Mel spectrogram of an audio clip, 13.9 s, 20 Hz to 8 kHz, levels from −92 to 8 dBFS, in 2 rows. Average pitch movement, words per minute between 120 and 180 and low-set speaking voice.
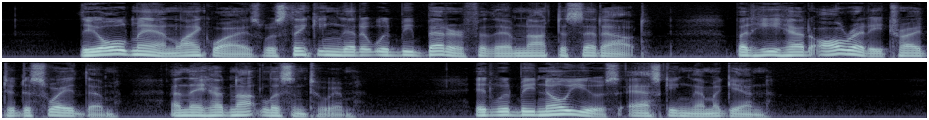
Yes: average, 4.9 semitones; average, 175 wpm; low, 110 Hz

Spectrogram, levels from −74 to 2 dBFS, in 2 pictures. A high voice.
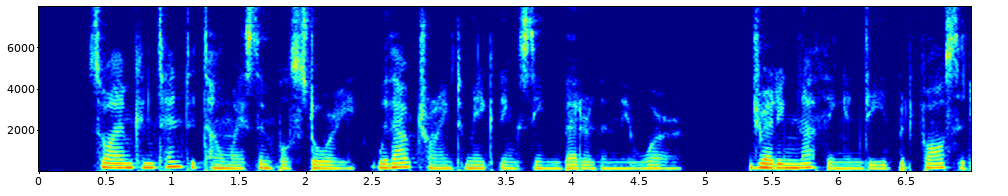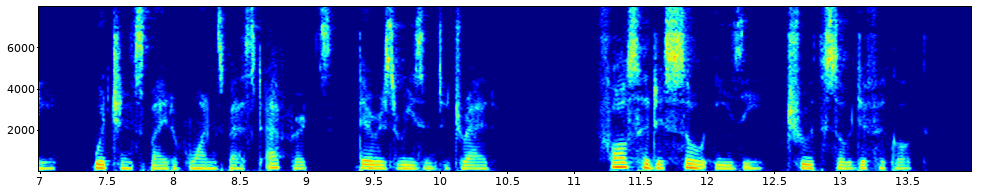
No: medium, 160 Hz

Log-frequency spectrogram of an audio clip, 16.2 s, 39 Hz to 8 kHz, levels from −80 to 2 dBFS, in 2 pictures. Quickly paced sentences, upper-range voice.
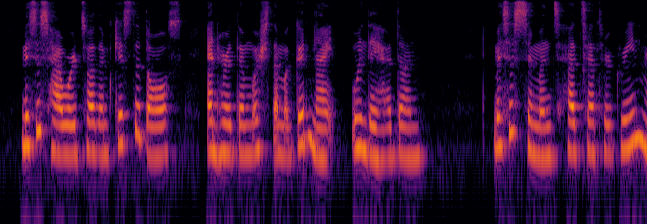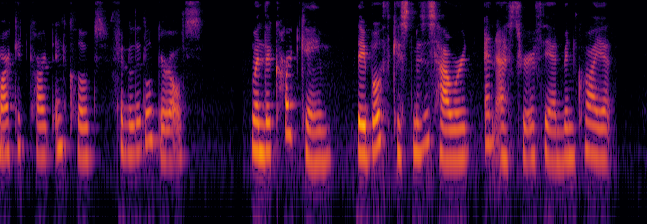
No: average, 185 wpm; high, 210 Hz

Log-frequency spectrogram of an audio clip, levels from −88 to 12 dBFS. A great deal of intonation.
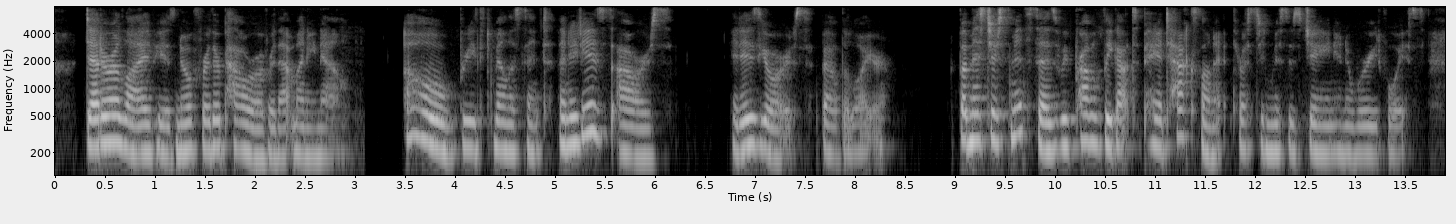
No: average, 3.3 semitones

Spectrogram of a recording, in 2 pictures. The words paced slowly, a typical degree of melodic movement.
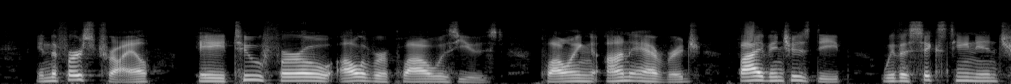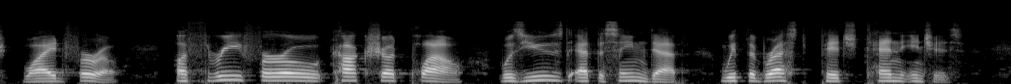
Yes: slow, 125 wpm; average, 3.9 semitones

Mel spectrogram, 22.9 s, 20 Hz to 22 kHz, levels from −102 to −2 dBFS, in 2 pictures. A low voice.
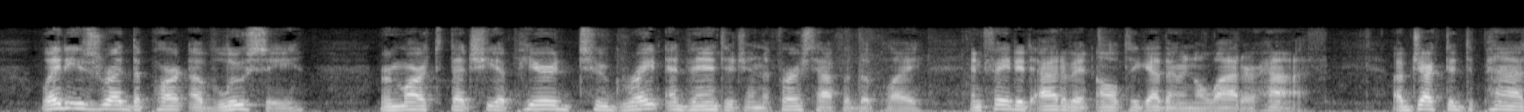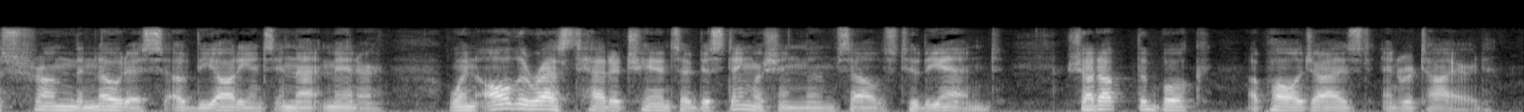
Yes: low, 110 Hz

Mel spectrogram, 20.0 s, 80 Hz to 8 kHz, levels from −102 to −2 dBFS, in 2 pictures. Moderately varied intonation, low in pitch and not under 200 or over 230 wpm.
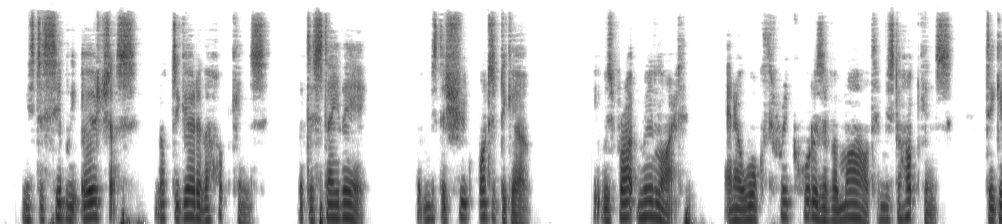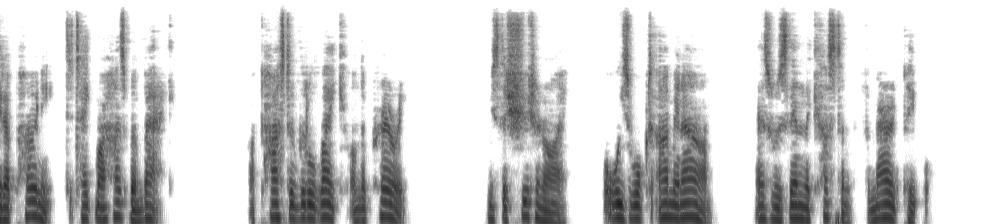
Yes: average, 3.4 semitones; low, 130 Hz; fast, 205 wpm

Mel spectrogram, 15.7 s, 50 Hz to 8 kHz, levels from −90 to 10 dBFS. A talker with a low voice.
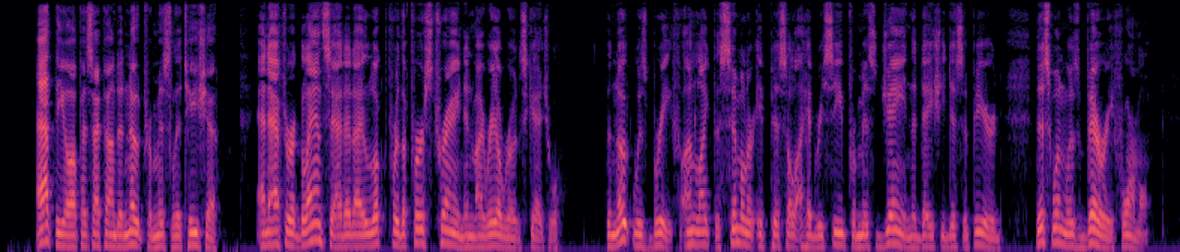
Yes: low, 125 Hz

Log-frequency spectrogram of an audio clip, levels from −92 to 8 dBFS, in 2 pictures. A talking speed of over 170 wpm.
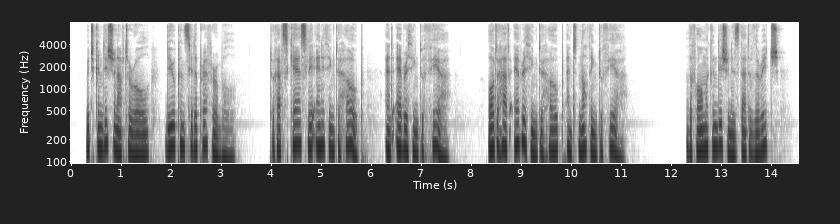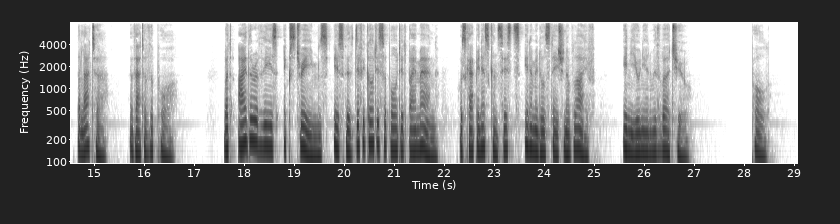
No: average, 145 wpm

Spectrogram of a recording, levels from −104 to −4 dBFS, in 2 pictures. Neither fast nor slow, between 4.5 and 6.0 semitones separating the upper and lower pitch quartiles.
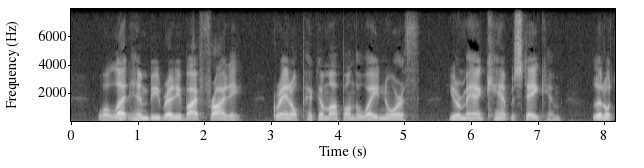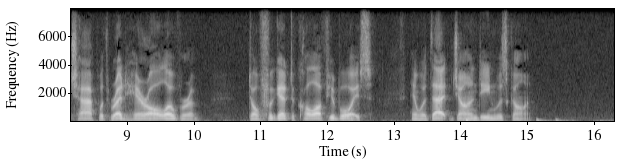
No: average, 155 wpm; average, 2.8 semitones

